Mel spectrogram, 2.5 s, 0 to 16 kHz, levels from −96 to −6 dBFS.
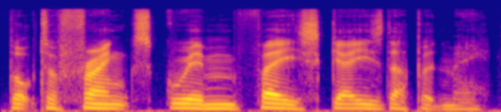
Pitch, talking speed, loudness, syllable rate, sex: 130 Hz, 190 wpm, -17 LUFS, 3.3 syllables/s, male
